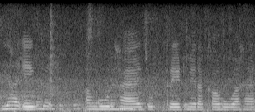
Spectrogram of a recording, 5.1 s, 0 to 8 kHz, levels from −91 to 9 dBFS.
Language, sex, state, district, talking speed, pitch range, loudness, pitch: Hindi, female, Chhattisgarh, Raipur, 115 wpm, 195-220 Hz, -16 LUFS, 205 Hz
